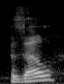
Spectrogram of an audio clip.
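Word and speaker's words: Psel: Pesel, I think is the pronunciation. Okay. It's P-S-E-L.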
